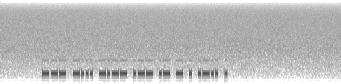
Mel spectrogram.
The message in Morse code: OBYWATELE

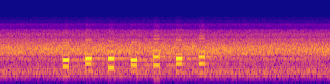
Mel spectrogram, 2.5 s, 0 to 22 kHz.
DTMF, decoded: 402790#

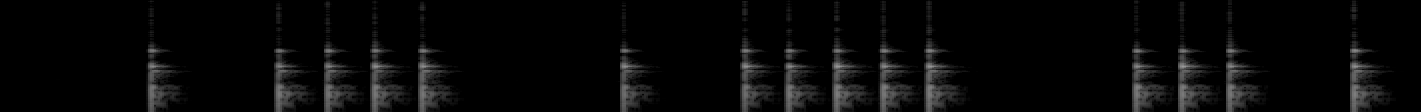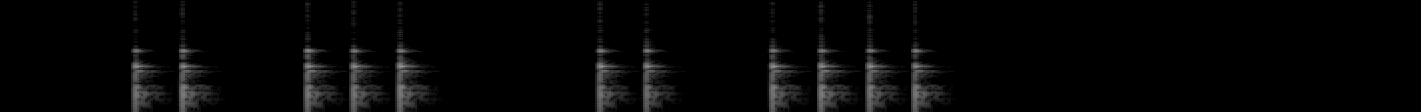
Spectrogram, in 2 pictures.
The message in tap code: DELHI

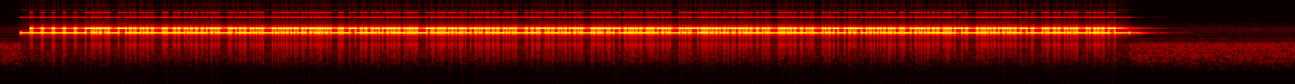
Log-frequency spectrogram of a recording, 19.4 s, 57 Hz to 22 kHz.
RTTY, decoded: T0X01 Z8ILC SVXO2 4HYLB H8QE0 DHOJ6 ITSLA 7S7PM OLPBX P65JP 9G8C9

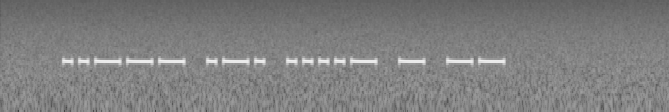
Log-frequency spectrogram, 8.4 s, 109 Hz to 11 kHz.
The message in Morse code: 2R4TM

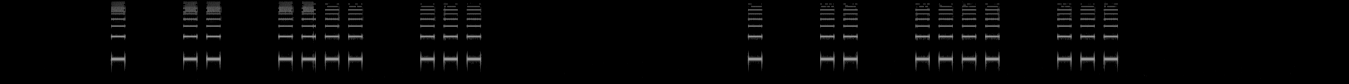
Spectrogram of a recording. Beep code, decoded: 1-2-4-3

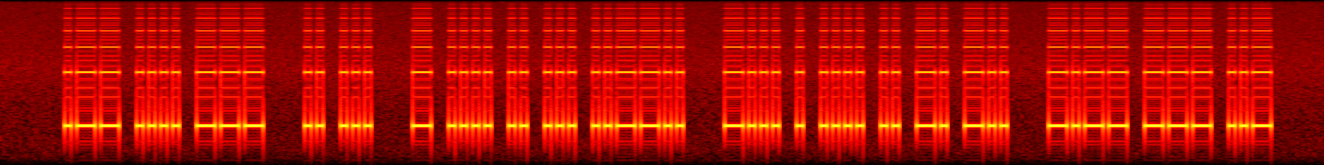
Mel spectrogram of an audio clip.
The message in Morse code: WHO IS THIS? BEHIND YOU

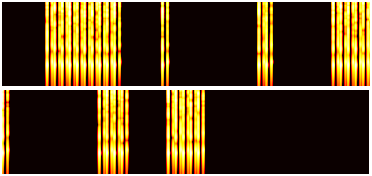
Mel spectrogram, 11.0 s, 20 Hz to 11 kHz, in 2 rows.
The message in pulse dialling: 0 1 2 6 4 5

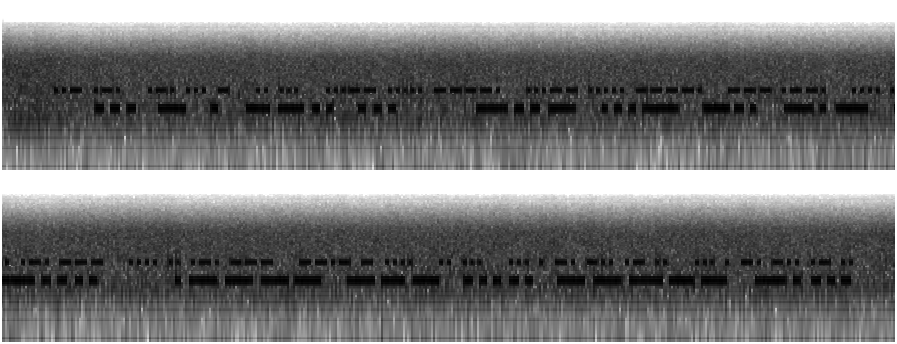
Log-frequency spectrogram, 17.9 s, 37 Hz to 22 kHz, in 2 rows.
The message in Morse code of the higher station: UR RST IS 359 359 OP HIRO HIRO QTH IS SENDAI SENDAI

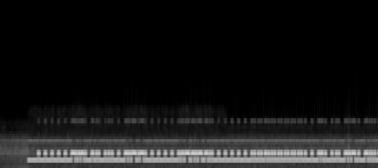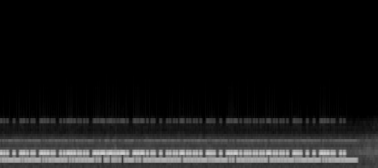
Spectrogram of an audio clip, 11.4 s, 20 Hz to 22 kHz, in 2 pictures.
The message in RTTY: CQ TEST ON0LK ON0LK CQ CQ TEST OK9R OK9R CQ

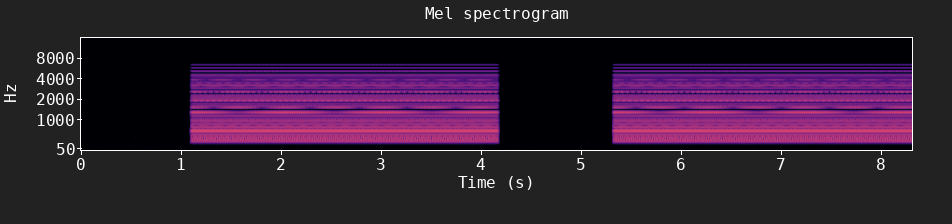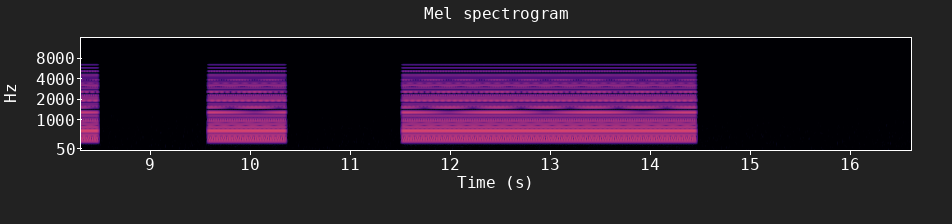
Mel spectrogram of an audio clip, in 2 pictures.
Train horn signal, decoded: 2 long, 1 short, 1 long

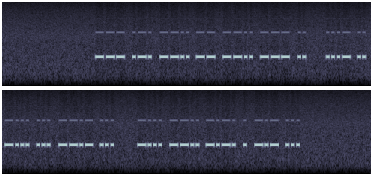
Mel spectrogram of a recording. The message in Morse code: ORZMZOI VIBSQS BZCEKS

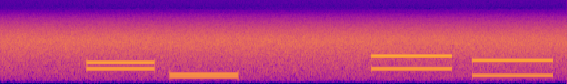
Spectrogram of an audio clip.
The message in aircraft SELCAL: KP-DF KS-EQ

